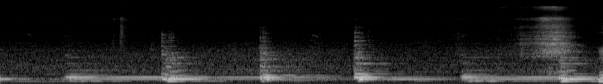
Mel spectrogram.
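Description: Guitar playing slow plucked chords, six of them about a second apart, each left to ring and fade before the next.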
